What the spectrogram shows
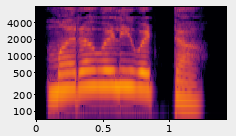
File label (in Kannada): "ಮರವಳಿವಟ್ಟ", Kannada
